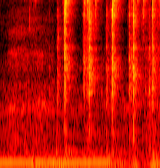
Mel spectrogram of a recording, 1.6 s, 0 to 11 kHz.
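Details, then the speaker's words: Budweiser 42-inch brushed steel ceiling fan (2001), medium speed: steady low motor hum with irregular light ticking rattle; a screw not threaded properly leaves the fiber vibration-dampener washer atop the blades loose, fluttering in the wind (suspected). "I believe that's that rattling noise you're hearing because the plastic or the the fiber vibration dampener washer that these screws have on top of the blades is a little loose and it's probably flooding or fluttering around in the Wind I believe that's the noise you're hearing there"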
